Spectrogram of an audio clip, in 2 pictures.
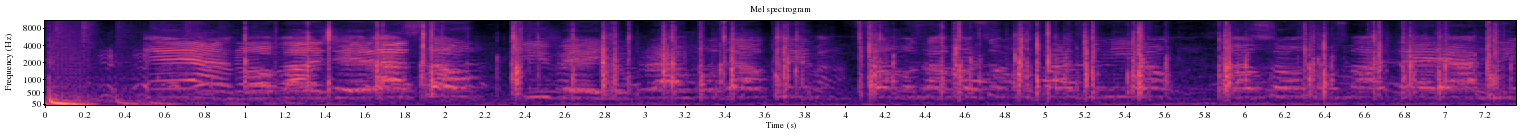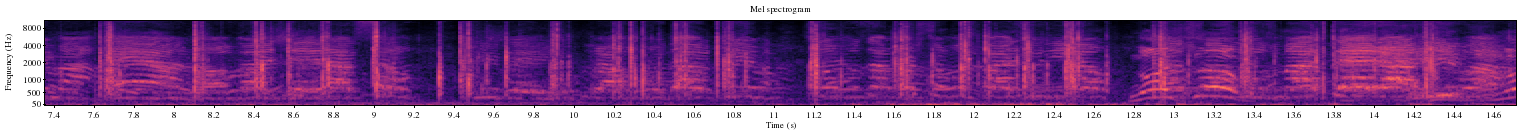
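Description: A group of adults and children clapping their hands and chanting together.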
